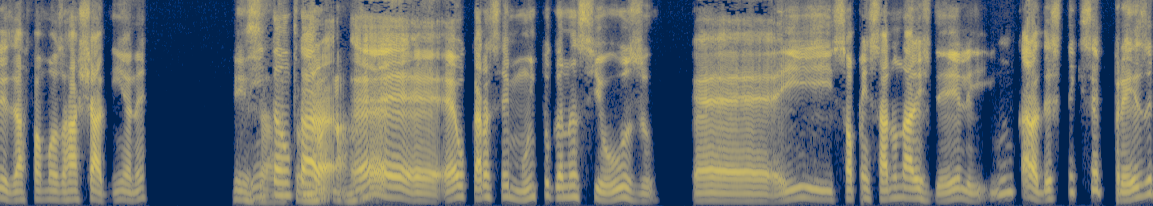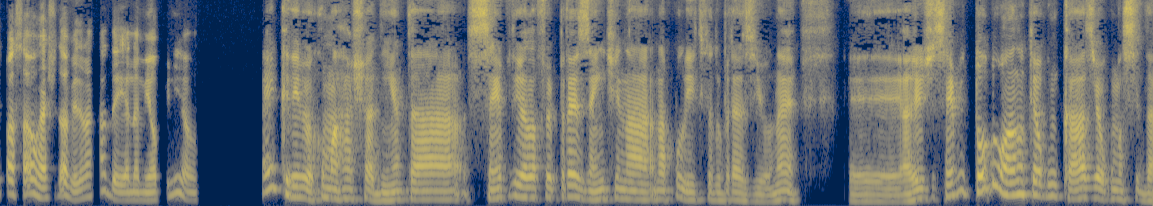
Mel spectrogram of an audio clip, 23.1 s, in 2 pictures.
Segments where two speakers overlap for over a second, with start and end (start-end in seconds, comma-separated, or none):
2.5-3.8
